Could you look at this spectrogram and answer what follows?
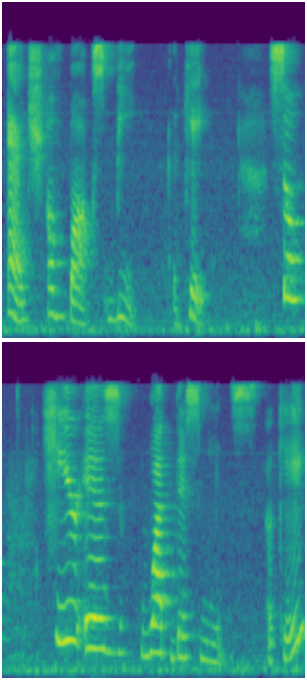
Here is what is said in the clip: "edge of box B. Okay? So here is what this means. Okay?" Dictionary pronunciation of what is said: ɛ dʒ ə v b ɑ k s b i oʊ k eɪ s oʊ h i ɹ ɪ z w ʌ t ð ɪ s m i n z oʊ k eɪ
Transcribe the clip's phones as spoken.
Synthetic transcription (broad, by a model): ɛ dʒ ə v b ɑ k s b i oʊ k eɪ s oʊ h i ɹ ɪ z w ʌ t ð ɪ s m i n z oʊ k eɪ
